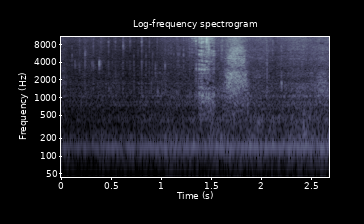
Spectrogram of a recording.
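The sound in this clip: A can of Old Style lager cracks open with a brief snap and a short fizzing hiss over a faint low hum.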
